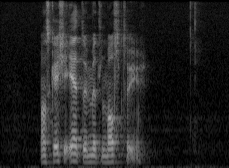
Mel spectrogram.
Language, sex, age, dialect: Faroese, male, 15-35, Norðuroyggjar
